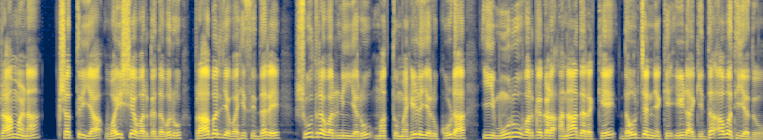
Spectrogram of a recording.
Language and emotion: Kannada, neutral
